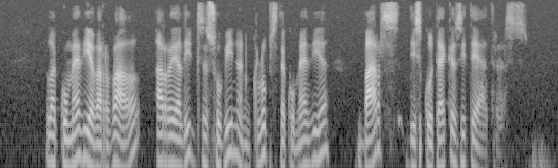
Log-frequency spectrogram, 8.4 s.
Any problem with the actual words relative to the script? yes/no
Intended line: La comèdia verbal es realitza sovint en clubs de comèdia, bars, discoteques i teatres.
no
